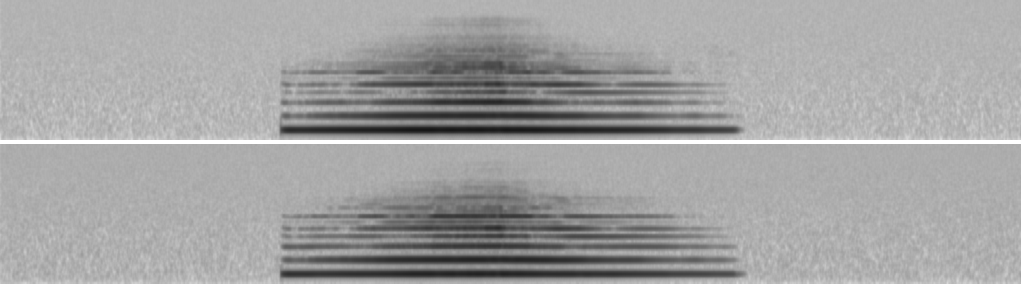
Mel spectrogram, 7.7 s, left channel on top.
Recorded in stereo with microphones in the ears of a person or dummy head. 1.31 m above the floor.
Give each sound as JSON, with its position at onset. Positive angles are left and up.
{"t": 2.1, "sound": "a flute", "side_deg": 70, "distance_m": 1.0}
